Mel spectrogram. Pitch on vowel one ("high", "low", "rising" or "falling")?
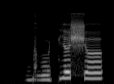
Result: low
